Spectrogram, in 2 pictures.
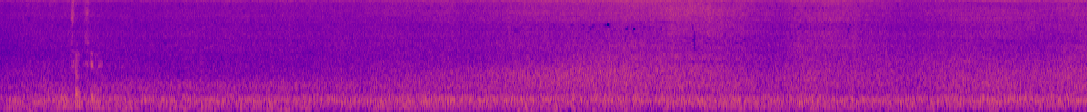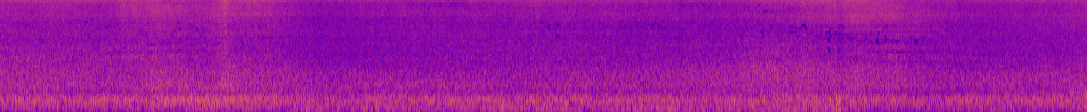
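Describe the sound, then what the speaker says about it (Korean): East Sea surf at Gyeongpo beach, a continuous broadband roar of waves breaking with steady wind buffeting the microphone, loud and unbroken throughout with no distinct individual crashes. "파도랑 엄청 치네"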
